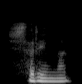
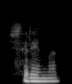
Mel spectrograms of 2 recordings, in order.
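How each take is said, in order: Both takes have the same delivery.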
